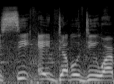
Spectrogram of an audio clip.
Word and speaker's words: Caddy: Your boy C-A-D-D-Y pronounced Caddy.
